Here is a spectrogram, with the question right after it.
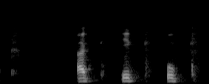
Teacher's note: Dan menghilangkan sifat jahar serta isti'la pada huruf kaf.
